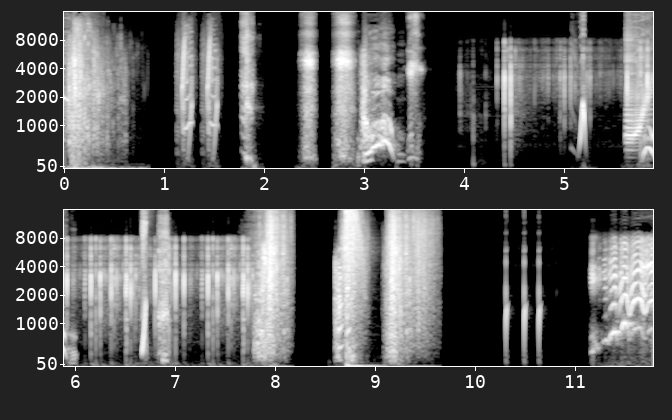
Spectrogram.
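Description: A squeaky, high-pitched cartoon voice babbles with animation.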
